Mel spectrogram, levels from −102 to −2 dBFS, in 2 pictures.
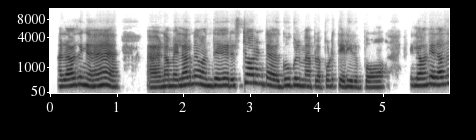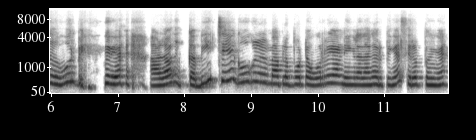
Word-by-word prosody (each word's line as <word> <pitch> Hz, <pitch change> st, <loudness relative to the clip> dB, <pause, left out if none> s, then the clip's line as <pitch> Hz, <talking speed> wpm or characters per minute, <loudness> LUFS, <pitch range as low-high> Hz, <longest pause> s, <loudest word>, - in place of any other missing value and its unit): அதாவதுங்க 240 Hz, +3 st, +4 dB, 0.9 s
அ -, -, +1 dB, 0.2 s
நம்ம 220 Hz, +1 st, +1 dB
எல்லோருமே 265 Hz, +5 st, +2 dB
வந்து 240 Hz, 0 st, +2 dB, 0.2 s
ரெஸ்டாரண்ட்ட 290 Hz, +3 st, 0 dB, 0.2 s
கூகிள் 245 Hz, 0 st, +1 dB
மேப்ல 205 Hz, -1 st, -2 dB
போட்டு 215 Hz, +1 st, -4 dB
தேடிருப்போம். 195 Hz, -2 st, -1 dB, 0.5 s
இல்ல 240 Hz, 0 st, 0 dB
வந்து 275 Hz, +3 st, +3 dB
ஏதாவது 270 Hz, +4 st, +3 dB, 0.2 s
ஊர் 370 Hz, +2 st, -1 dB
பேரு 235 Hz, -, 0 dB, 0.6 s
அதாவது 270 Hz, -1 st, +1 dB
பீச்சயே 420 Hz, +4 st, -1 dB
கூகிள் 370 Hz, +1 st, -3 dB, 0.2 s
மேப்ல 290 Hz, -1 st, 0 dB
போட்ட 275 Hz, -1 st, 0 dB
ஒரே 285 Hz, +5 st, -4 dB
ஆள் 300 Hz, -3 st, -2 dB
நீங்களாதாங்க 260 Hz, 0 st, -1 dB
இருப்பீங்க 255 Hz, +2 st, -3 dB
சிறப்புங்க. 265 Hz, -2 st, -1 dB
260 Hz, 125 wpm, -22 LUFS, 235-290 Hz, 0.9 s, அதாவதுங்க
